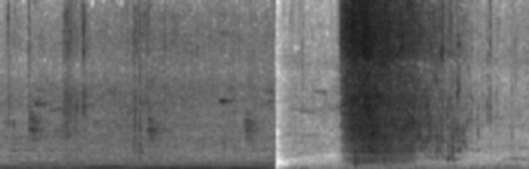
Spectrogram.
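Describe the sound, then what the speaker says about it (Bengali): Boiling hot water is poured over jujube fruit for pickling, a heavy close rush of liquid that cuts off abruptly, followed by a brighter splashing gush and then faint settling trickles. "এবার এই ফুটন্ত গরম জলটা আমি কুলের মধ্যে দিয়ে কুলটাকে ভিজিয়ে রাখছি কিছুক্ষণের জন্য"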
